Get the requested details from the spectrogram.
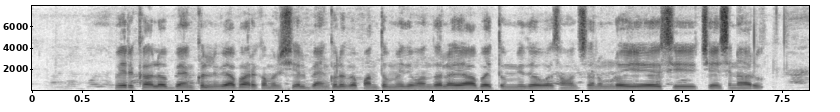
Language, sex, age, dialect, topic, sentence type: Telugu, male, 60-100, Southern, banking, statement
